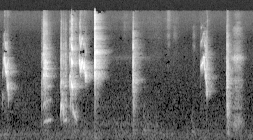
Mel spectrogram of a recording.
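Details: Domestic budgie perched on a swing chatters in quick scratchy chirps and clicks, some bunched in rapid pairs, then a few spaced squawks; a person speaks just before.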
